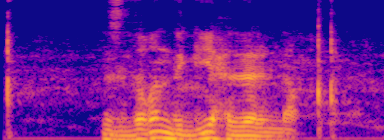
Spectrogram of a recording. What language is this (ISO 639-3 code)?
kab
